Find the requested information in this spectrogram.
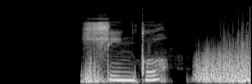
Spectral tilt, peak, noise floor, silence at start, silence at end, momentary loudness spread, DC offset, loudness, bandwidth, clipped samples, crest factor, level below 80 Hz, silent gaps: -5.5 dB/octave; 0 dBFS; -84 dBFS; 0.8 s; 0 s; 9 LU; under 0.1%; -12 LUFS; 9.2 kHz; under 0.1%; 14 dB; -48 dBFS; none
